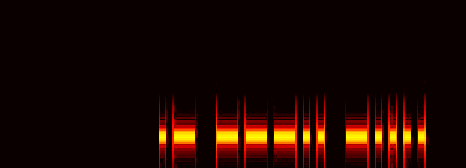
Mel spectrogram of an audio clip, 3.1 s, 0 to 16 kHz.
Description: Morse code, heard as a keyed tone, about 25 wpm, 700 Hz. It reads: A86
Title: Common Cut Numbers - 3-Digit 25wpm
